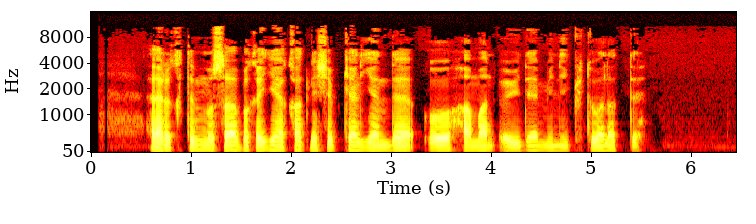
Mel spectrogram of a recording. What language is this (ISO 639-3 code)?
uig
